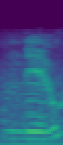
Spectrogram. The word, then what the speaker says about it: gnu: Now they're often called gnu, and that's spelled G-N-U, after the grunting sound that they're often heard making.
